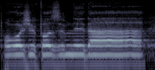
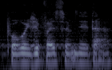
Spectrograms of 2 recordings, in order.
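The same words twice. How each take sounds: First: It is said warmly, with heartfelt feeling. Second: It is said plainly, without special feeling.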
